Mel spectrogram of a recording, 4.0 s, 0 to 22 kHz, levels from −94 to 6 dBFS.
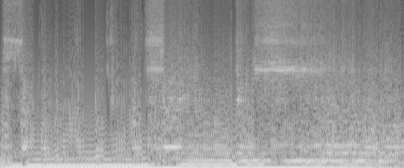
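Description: Throughout, the integer-read-as-float fault turns 32-bit integer samples into garbage 32-bit float values, giving a harsh, clipped square-wave buzz; the waveform slams between zero and the clipping limit, with broadband vertical smearing across the spectrogram.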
